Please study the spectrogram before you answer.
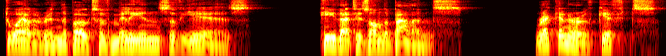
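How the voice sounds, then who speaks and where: A man's voice: mid-range voice, slightly rough. A man reading aloud in a solemn, declamatory recitation, in short separated phrases. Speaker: reader. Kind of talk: slow solemn recitation of ancient religious epithets.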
